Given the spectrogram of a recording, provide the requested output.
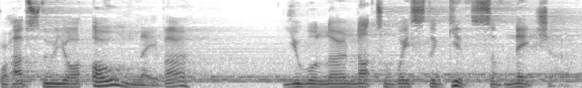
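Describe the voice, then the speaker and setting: Over clear music in the background, a man uses a booming, put-on character voice at a fairly low pitch and a fairly slow pace, with a clear echo. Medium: read story. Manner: solemn, commanding.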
